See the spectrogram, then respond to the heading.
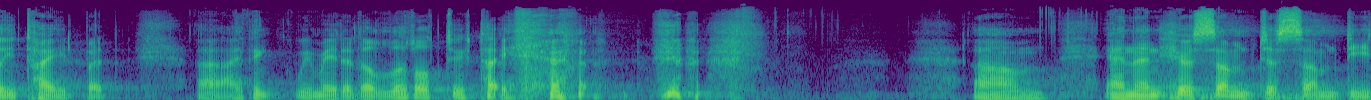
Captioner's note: laughs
